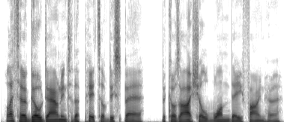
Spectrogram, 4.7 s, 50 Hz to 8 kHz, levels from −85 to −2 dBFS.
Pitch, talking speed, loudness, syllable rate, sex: 105 Hz, 200 wpm, -19 LUFS, 4.9 syllables/s, male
